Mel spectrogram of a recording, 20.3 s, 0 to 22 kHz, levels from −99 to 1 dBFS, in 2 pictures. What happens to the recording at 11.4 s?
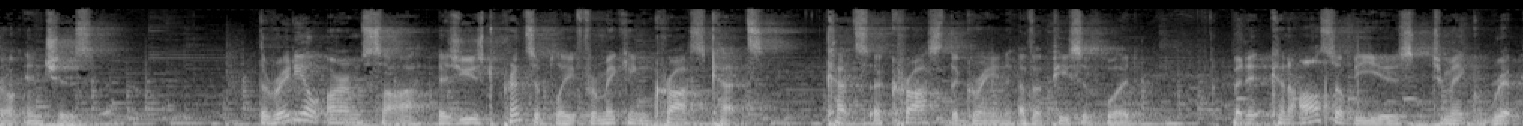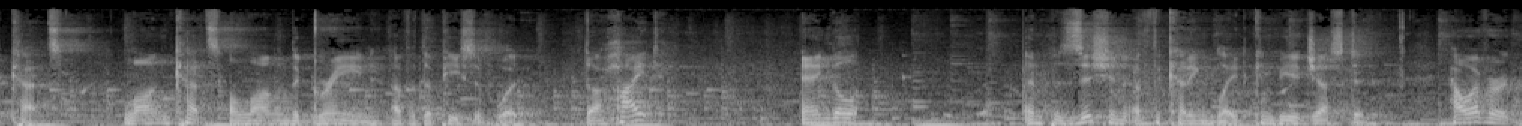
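At 11.40 to 11.42 s a single loud pop cuts in, peaking about 15 dB above the surrounding sound, which carries on underneath. It is likely a brief voltage pulse, from a plug, switch, static discharge or driver glitch, added to the signal and shaped by the downstream circuitry.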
